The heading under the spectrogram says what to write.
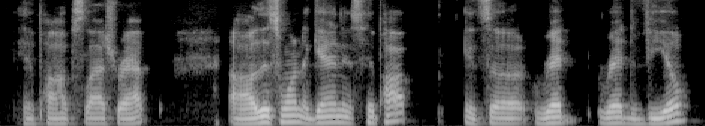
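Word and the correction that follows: Redveil: Am I saying that right, Thomas? – Red. – Or Eric, am I saying that right? Red Veal. Red Veil. – Like a veil.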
